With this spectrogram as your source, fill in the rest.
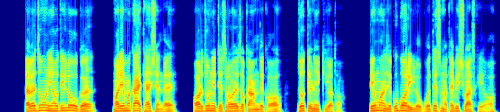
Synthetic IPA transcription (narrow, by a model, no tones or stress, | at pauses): t̪ɛːbɛd͡zʊɽ̃jɐɦud̪iloːɡ | mɐɾɪjəmakaːit̪ʰɛaːʃɛ̃ːnd̪ɛ | ɔɾd͡zʊɽ̃iɛt̪eːsɾɔeːd͡zɔkaːmd̪eːkʰɔ | d͡zoːt̪ɪɽ̃iɛkɪjɔt̪ʰɔ | t̪ɪũmãːnd͡zekubʱɔɾiloːɡuɛt̪̬eːs̬mɐt̪ʰɛʋɪʃwaːskɪjɔ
